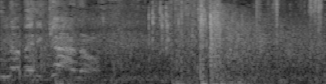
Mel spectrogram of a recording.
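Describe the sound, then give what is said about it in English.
Gunfire crackles in the video game Medal of Honor Airborne, a short burst of a few sharp shots over a noisy, rumbling background. “Oh snap, they're shooting.”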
